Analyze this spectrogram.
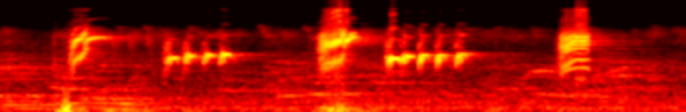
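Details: Lesser green leafbird singing loudly as a trigger to make other birds respond: sharp high whistled notes alternating with short runs of three or four quick chattering notes, over faint low background noise.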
